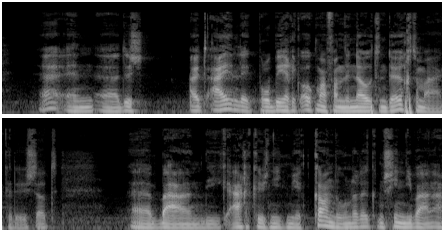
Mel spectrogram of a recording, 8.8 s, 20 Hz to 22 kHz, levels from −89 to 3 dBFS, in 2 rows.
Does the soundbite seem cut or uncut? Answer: uncut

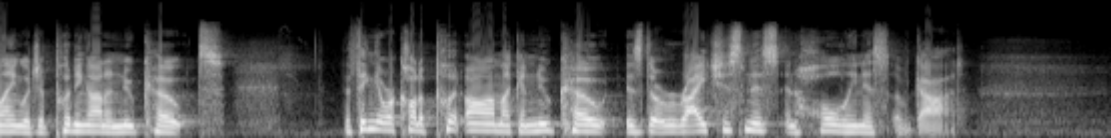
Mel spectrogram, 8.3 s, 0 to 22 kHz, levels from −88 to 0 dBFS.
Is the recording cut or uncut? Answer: uncut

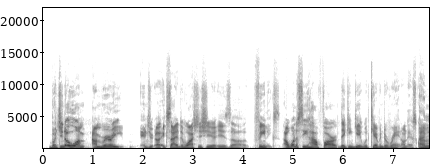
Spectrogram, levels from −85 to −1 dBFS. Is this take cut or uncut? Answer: uncut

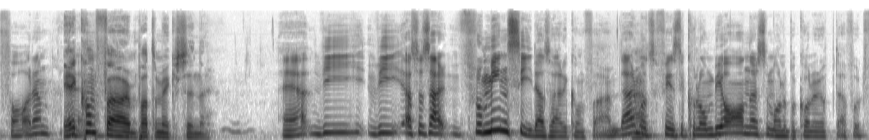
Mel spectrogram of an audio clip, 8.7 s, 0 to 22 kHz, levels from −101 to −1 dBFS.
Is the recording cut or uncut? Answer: uncut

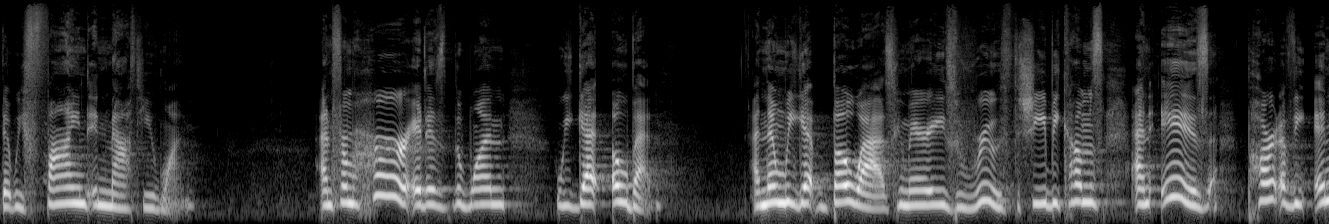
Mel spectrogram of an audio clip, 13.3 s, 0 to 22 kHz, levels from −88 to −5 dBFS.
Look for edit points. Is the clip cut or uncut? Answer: uncut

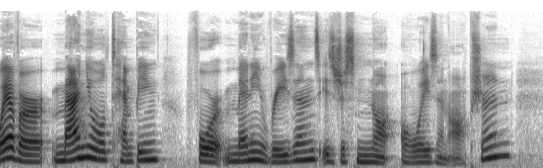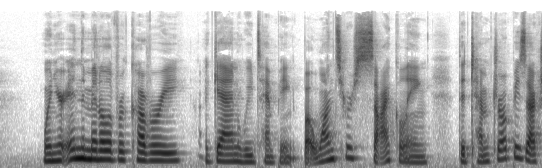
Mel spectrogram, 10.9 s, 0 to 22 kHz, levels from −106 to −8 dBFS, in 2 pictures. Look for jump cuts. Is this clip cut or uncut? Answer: cut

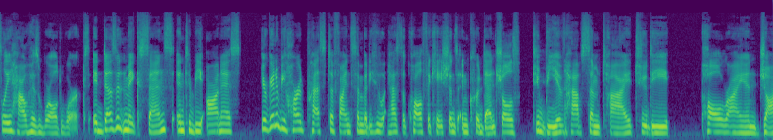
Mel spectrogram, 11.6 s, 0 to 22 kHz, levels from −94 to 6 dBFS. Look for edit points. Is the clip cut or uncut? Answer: cut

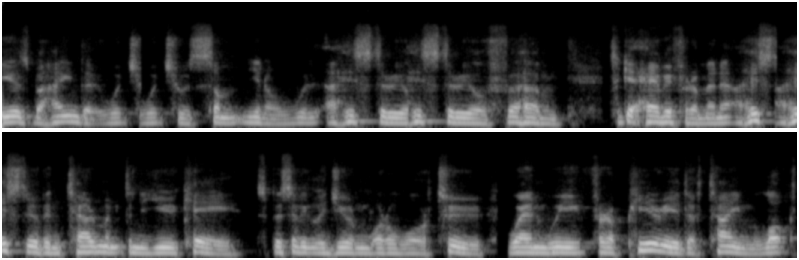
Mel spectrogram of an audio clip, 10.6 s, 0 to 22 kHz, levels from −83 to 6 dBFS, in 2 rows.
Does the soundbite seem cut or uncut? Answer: cut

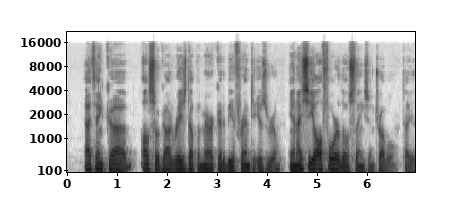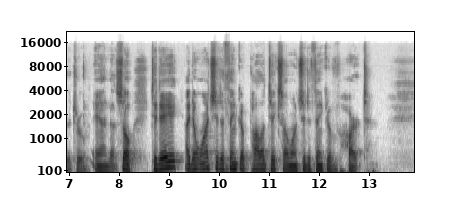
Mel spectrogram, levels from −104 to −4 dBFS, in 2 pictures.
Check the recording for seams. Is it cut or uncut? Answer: cut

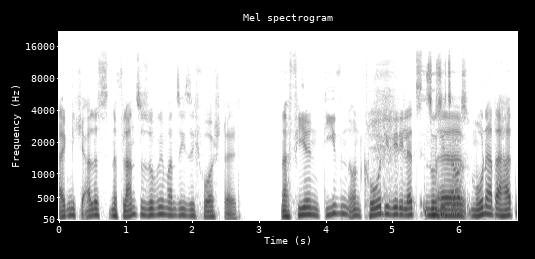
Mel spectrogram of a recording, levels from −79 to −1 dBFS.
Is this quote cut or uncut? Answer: uncut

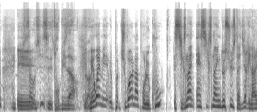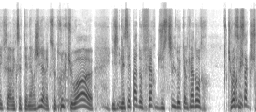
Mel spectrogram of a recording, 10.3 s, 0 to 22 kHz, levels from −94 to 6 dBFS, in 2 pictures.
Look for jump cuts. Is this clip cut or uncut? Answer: cut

